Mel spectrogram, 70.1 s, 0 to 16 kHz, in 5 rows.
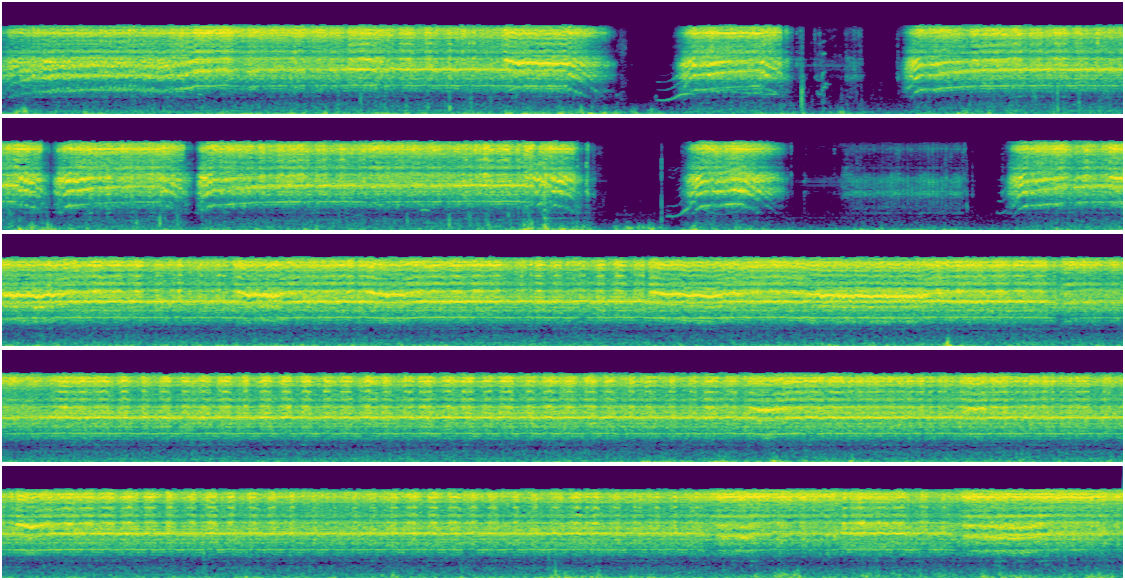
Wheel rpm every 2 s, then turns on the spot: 140, 210, 230, 120, 110, 90, 220, 180, 190, 230, 110, 60, 20, 150, 230, 230, 230, 230, 230, 220, 230, 230, 230, 230, 230, 230, 230, 230, 230, 230, 230, 230, 230, 230, 220.
8-10 22-24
